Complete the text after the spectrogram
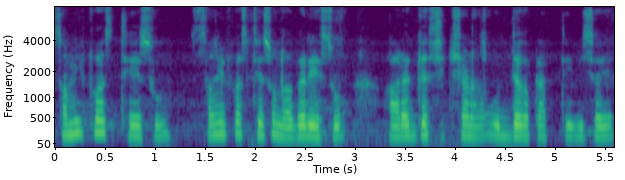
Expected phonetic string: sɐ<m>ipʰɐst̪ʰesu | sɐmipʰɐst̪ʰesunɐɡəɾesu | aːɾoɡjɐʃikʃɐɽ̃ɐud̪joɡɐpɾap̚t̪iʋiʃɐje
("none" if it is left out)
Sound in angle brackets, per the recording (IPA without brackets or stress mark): m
